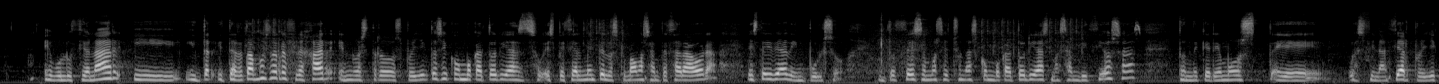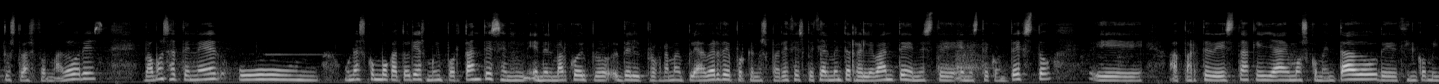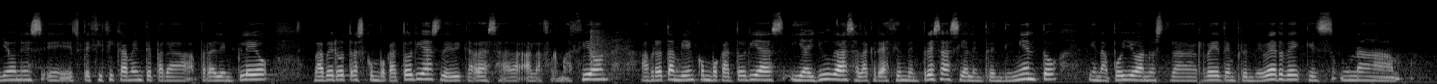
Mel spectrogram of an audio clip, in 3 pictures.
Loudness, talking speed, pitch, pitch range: -26 LUFS, 165 wpm, 205 Hz, 190-225 Hz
